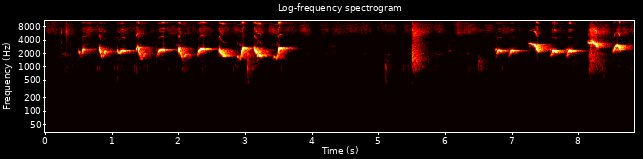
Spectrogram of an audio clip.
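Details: Greater green leafbird (cucak ijo) singing rapid strings of short slurred whistles, about two notes per second, then a pause broken by a sharp click before higher, rising whistled notes resume.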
